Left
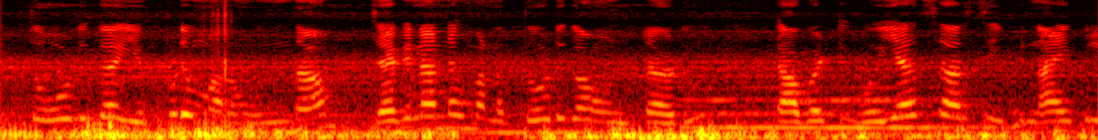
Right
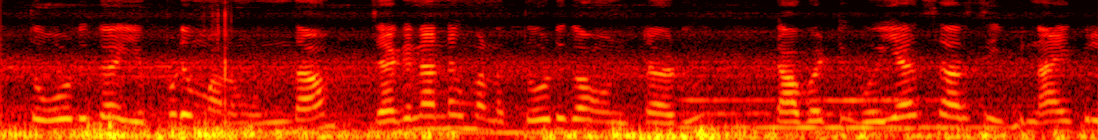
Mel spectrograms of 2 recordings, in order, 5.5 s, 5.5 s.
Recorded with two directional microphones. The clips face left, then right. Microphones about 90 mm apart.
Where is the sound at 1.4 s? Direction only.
50° right (ahead or behind).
